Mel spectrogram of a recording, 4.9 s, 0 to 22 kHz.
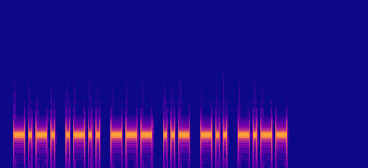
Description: Morse code, heard as a keyed tone, about 24 wpm, 700 Hz. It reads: CLOUDY
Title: Speed-Racing Common QSO Phrases - 20wpm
